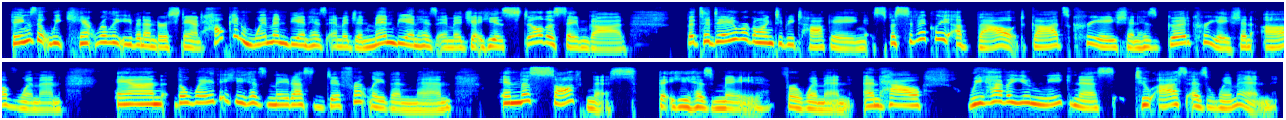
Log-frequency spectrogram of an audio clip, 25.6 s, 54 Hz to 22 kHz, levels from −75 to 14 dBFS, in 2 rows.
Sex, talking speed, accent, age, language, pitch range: female, 170 wpm, American, 30-49, English, 175-265 Hz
